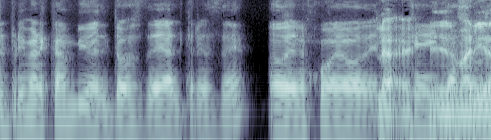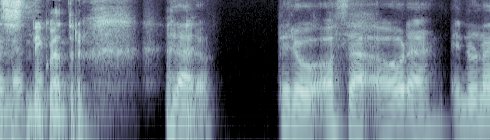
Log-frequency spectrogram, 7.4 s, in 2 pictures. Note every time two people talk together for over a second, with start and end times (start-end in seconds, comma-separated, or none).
2.8-4.1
